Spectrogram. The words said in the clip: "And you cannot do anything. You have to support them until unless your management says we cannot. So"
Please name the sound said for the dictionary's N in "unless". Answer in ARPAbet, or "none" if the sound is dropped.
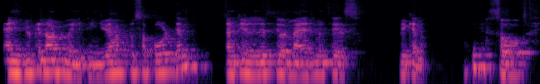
none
